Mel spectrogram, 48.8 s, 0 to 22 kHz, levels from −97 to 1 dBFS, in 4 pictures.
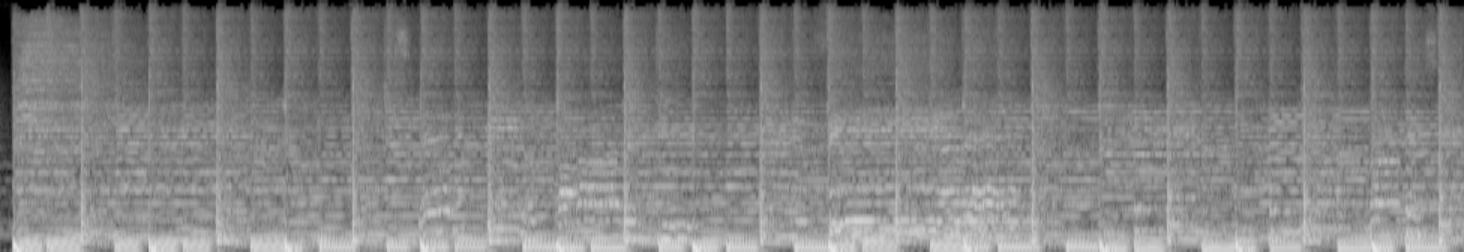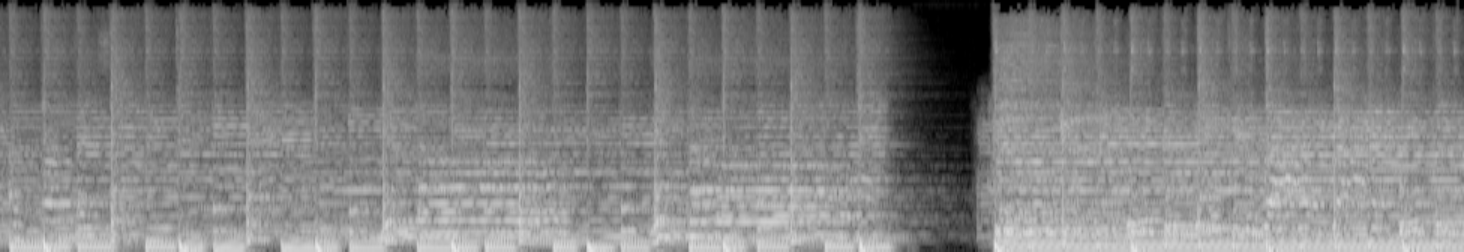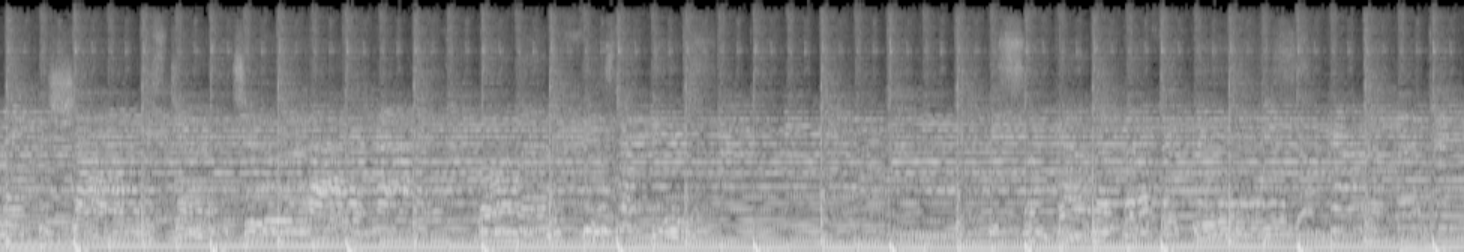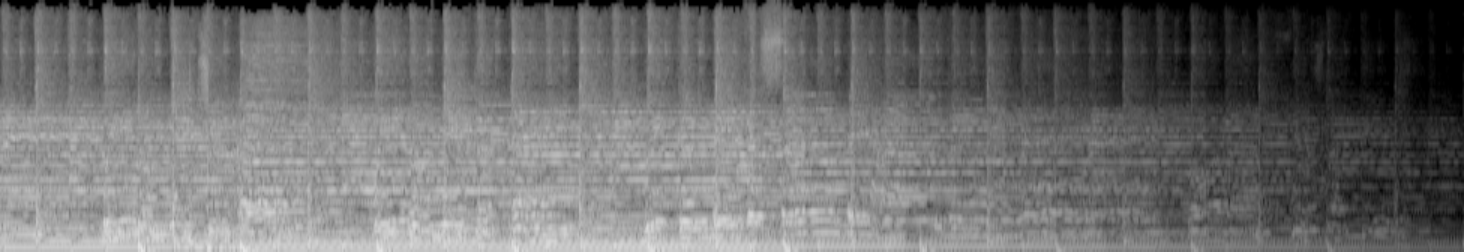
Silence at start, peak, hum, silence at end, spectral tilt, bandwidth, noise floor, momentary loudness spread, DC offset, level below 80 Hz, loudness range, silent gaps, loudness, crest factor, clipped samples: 0.1 s; 0 dBFS; none; 2.2 s; -5 dB/octave; over 20 kHz; -59 dBFS; 5 LU; under 0.1%; -24 dBFS; 4 LU; none; -18 LUFS; 16 dB; under 0.1%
